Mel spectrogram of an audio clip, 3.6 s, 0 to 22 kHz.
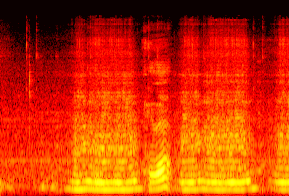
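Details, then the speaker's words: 3018 CNC upgraded to an MKS DLC 2.0 board running GRBL with TMC2208 Trinamic stepper drivers, axis jogging: steady buzzing whine with a brief rising chirp as the move changes; abnormal stepper noise, cause unknown. "i mean i have to figure that out why it's making that noise but it's not a deal but yeah that's trinamic drivers running durable"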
